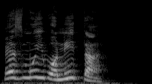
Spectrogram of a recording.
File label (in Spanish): MUY BONITA, MEXICAN, World Voices; ILIO; Vocal Planet VOL-5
